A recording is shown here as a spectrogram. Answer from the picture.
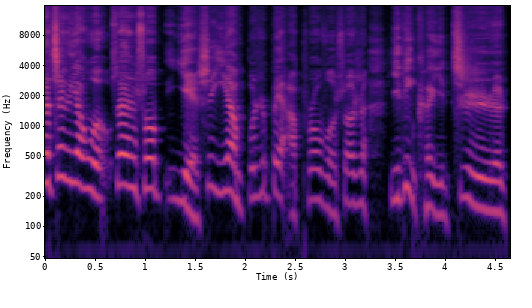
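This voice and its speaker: A very clean recording with a silent background of a man's high-pitched voice with very wide pitch swings. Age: 70s. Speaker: traditional Chinese medicine doctor. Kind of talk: interview. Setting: studio.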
